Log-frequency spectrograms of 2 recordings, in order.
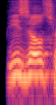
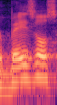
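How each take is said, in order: First: "Bezos" with a long ee in the first syllable; first pronunciation, BEE-zos. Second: "Bezos" with an ay sound in the first syllable; alternative pronunciation, BAY-zos. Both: Shown as a demonstration. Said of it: "How do they pronounce his name?".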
